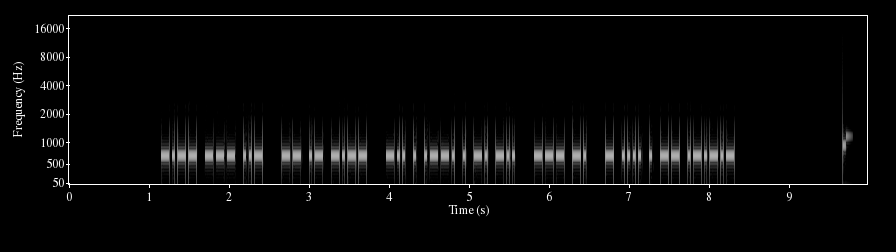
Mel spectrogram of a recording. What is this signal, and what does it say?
Morse code, heard as a keyed tone, about 34 wpm, 700 Hz. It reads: YOU MAY DEPEND ON THEM.
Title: Sentences from Top 1300 Words 35wpm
